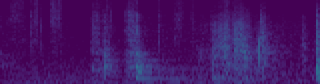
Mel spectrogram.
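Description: A few faint, short scrapes and rubs as burnt glue and paper residue is picked off the edges of a decoupaged metal flower petal.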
